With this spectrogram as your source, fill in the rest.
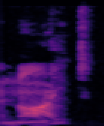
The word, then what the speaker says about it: night: يبقى الجي والاتش سايلنت في الكلمه لا ينطقون، انطق بس مين؟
